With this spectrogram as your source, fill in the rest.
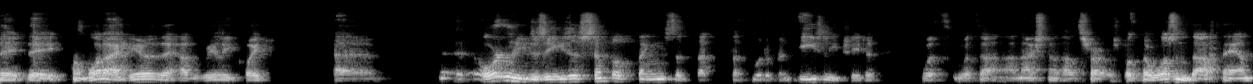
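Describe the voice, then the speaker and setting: The man's voice has a dark, mellow tone and a medium pitch with ordinary pitch variation. He talks in a Northern Irish accent. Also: moderate pace. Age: 70s. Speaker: retired nurse. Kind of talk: presentation. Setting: online seminar. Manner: halting, many fillers.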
